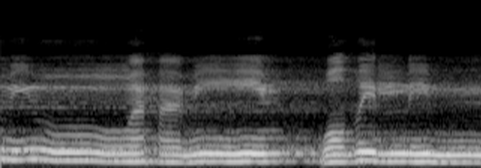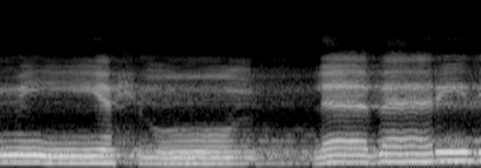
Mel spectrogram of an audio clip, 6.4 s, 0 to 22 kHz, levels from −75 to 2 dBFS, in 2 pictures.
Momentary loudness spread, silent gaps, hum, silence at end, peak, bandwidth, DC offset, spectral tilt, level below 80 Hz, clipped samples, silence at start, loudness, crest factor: 6 LU; none; none; 0 s; -4 dBFS; 6.2 kHz; under 0.1%; -8.5 dB/octave; -64 dBFS; under 0.1%; 0 s; -17 LUFS; 12 dB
